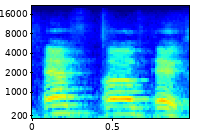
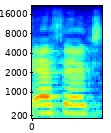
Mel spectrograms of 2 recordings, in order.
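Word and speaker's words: f(x): we're gonna call it function notation this is pronounced f of X stay with me yeah don't say FX don't say F times X don't say F parenthesis X so that's not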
